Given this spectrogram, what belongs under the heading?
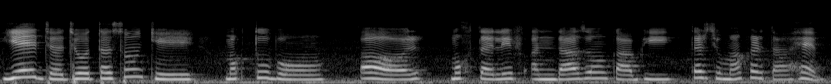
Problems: constant background noise, background conversations at intervals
